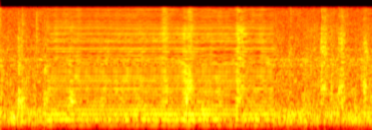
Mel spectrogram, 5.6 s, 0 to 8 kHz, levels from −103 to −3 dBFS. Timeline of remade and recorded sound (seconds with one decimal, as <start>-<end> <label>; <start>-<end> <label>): 0.0-0.7 recorded; 0.7-4.1 remade; 4.1-5.6 recorded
